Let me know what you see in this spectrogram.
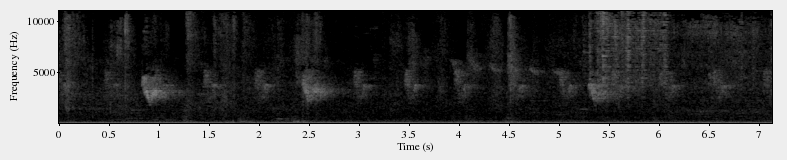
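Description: Birds chirping, several short calls spread over a few seconds, over a steady low hum.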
